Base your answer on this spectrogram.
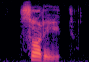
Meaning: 1. to press, grip, clutch 2. to urge, force, compel (to act) 3. to pinch (shoe), strangle (tight collar)
- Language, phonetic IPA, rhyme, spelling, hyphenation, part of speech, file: Hungarian, [ˈsoriːt], -iːt, szorít, szo‧rít, verb, Hu-szorít.ogg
